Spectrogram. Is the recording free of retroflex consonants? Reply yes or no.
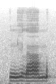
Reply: yes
